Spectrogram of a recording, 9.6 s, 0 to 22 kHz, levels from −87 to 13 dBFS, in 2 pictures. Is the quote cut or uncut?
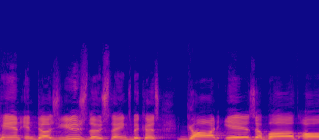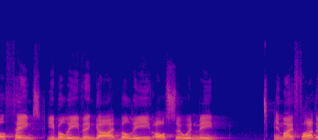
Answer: cut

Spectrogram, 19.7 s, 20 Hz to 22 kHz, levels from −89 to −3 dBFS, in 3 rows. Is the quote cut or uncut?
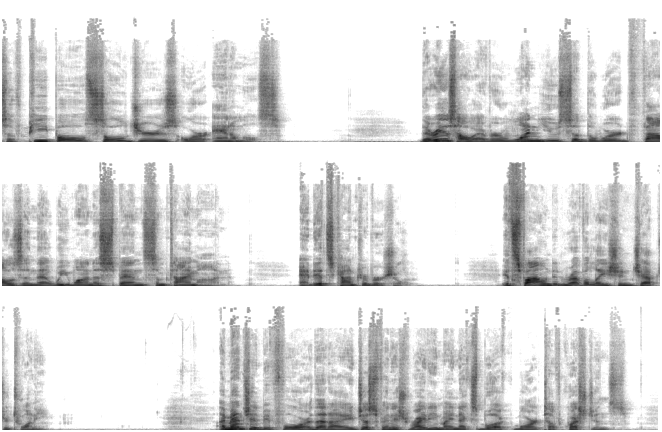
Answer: uncut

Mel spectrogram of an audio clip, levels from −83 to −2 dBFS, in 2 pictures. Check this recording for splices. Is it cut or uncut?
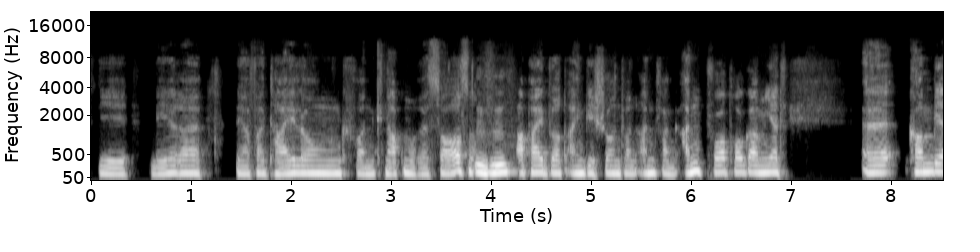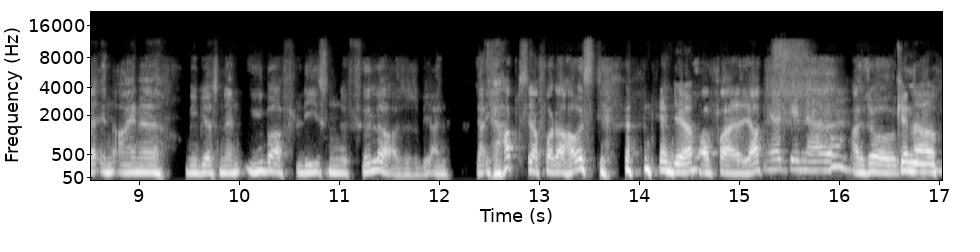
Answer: uncut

